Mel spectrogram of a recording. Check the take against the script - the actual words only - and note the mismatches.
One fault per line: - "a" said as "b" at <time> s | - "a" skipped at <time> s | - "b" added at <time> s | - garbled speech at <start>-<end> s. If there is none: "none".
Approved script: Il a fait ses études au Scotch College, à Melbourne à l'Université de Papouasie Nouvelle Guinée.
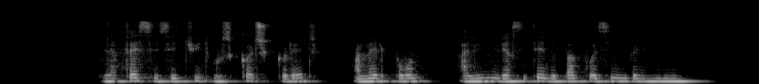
none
